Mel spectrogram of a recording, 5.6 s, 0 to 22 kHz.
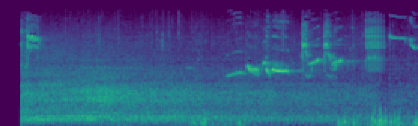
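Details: Common blackbird singing in the rain in the middle of the night, around 5 a.m., in England; one low fluty warbled phrase ends in a thin high twitter, over steady rain hiss and a low rumble.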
